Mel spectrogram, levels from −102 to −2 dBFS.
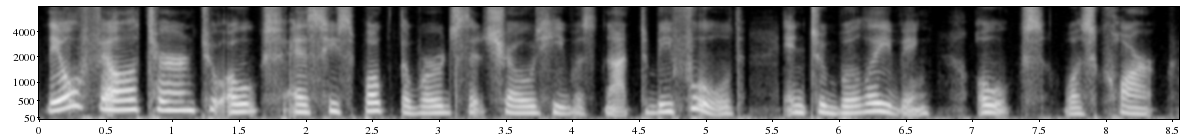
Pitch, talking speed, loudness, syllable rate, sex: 200 Hz, 170 wpm, -20 LUFS, 4.6 syllables/s, female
